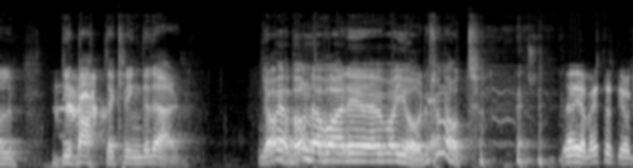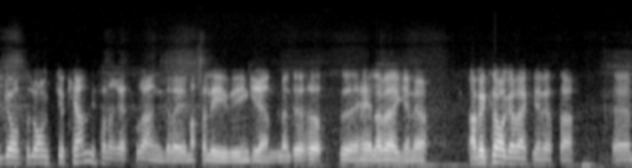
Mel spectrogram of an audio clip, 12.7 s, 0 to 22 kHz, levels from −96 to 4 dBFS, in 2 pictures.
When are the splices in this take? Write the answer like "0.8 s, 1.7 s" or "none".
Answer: 2.5 s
